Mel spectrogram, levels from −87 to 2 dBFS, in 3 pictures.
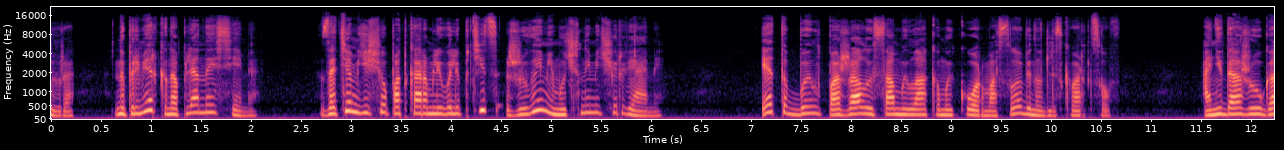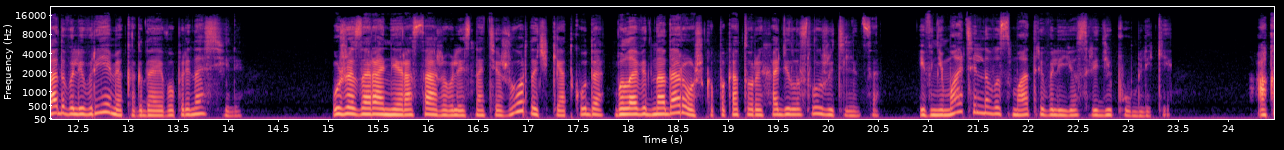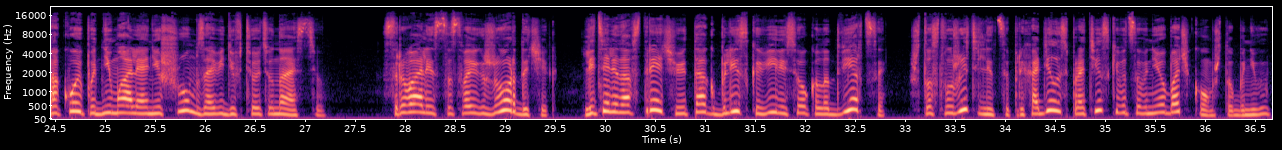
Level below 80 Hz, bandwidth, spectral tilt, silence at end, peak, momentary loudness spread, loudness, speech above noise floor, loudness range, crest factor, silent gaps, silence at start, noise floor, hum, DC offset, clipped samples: -48 dBFS; 18 kHz; -4.5 dB/octave; 0 s; 0 dBFS; 11 LU; -16 LUFS; 34 dB; 6 LU; 16 dB; none; 0 s; -50 dBFS; none; under 0.1%; under 0.1%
